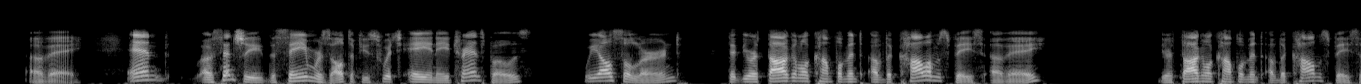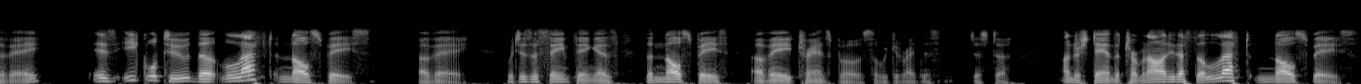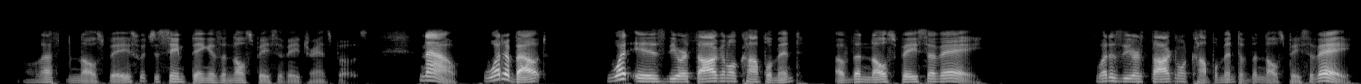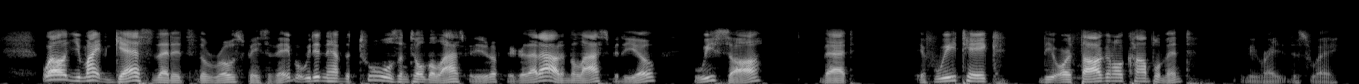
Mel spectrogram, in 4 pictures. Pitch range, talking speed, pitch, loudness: 100-145 Hz, 175 wpm, 120 Hz, -23 LUFS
